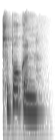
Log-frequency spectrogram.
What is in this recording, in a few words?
"toboggan", British English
